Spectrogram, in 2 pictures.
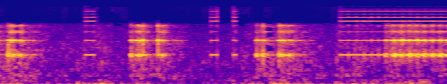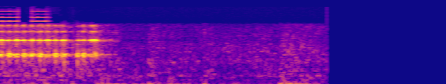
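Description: Quiz countdown-timer sound effect: a clock ticking about once a second, then an alarm ringing with a fast rattle for about a second and a half as the timer reaches zero. It fades and cuts off suddenly near the end.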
